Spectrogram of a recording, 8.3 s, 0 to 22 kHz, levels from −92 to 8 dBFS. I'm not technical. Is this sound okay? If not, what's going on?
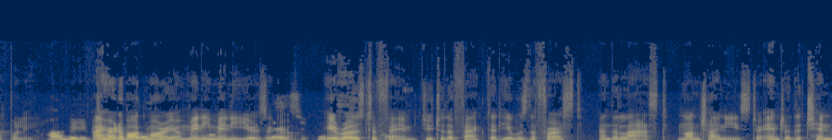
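No. Speech suppressed in double talk: the voice dips or partly drops out at 0.66 s, 1.39 to 2.74 s, 2.9 to 3.27 s and 3.75 s, likely because both sides talked at once. Echo leak: from 3.82 to 4.08 s a faint copy of the voice returns about 0.43 s late, likely from a loudspeaker the canceller didn't fully remove.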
